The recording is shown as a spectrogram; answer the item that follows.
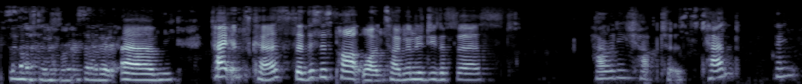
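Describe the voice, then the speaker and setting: A woman's voice: medium pitch, moderate pace, a bit bright, no room sound. A young woman hosting her own podcast, chatting and rambling with lots of fillers, a little bunged up from a cold. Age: young adult. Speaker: podcast host. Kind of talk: casual solo book-review podcast.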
